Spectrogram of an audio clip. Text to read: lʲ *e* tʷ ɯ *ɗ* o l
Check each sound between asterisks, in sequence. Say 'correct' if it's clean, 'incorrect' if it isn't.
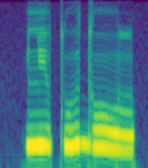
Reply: correct, incorrect

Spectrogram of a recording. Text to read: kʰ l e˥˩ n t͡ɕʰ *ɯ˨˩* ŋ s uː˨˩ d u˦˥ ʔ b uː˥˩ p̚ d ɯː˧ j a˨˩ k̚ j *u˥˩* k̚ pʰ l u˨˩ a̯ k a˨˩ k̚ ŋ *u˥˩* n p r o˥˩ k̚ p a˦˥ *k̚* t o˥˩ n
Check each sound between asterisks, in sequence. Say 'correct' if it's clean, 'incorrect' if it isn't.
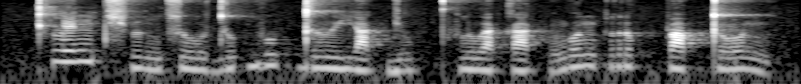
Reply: incorrect, incorrect, incorrect, incorrect

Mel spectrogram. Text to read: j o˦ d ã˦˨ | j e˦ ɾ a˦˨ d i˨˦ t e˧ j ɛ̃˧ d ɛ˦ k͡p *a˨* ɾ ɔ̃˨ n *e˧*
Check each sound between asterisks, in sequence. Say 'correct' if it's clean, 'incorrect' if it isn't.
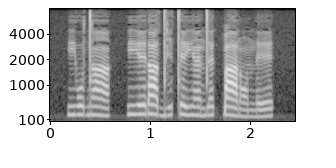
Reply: incorrect, incorrect

